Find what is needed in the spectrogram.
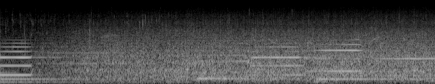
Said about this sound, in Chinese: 河水流得很湍急。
